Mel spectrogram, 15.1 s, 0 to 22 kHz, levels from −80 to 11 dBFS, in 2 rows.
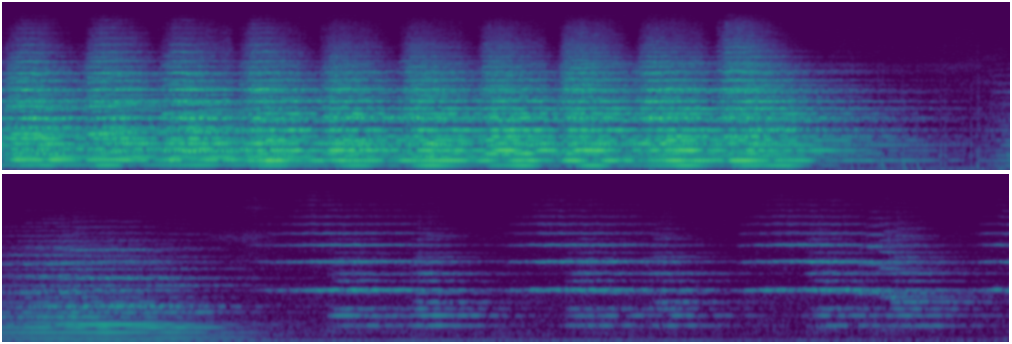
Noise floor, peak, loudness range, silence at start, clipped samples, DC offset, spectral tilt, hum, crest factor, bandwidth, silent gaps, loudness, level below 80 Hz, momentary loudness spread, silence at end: -51 dBFS; -2 dBFS; 21 LU; 0 s; under 0.1%; under 0.1%; -5 dB/octave; 50 Hz at -60 dBFS; 18 dB; 14.5 kHz; none; -16 LUFS; -58 dBFS; 22 LU; 0.05 s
